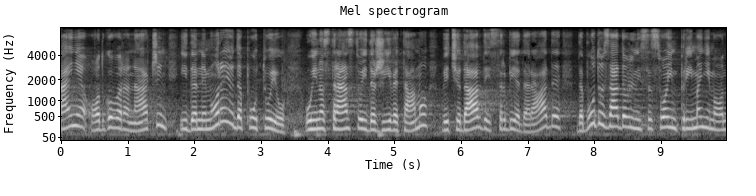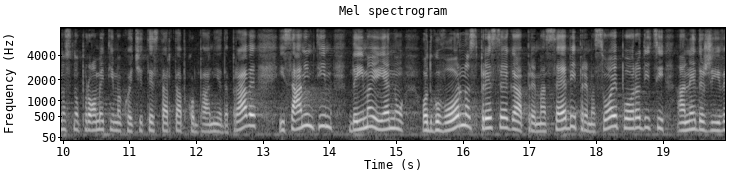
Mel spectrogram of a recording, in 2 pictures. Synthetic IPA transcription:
ajɲeʔo̞d̪ɡo̞ʋo̞ɾanːaːt͡ʂin | id̪ane̞mo̞ːɾajud̪aput̪ujuuino̞st̪ɾanst̪ʋoid̪aʒiːʋe̞t̪amo̞ | ʋe̞t͡ɕo̞d̪aːʋd̪eisr̩bijed̪aɾaːd̪e̞ | d̪abud̪uzad̪oʋoʎnisasʋo̞jimpɾiːmaɲimaod̪nosnopɾo̞ːme̞t̪imako̞jet͡ɕet̪eːst̪aɾt̪apko̞mpanijed̪apɾaʋe̞isaːmimt̪iːmd̪aimajujed̪nu | od̪ɡo̞ʋo̞ːɾno̞st̪̚pɾeːsʋe̞ɡapɾe̞masebipɾe̞masʋo̞jo̞jpo̞ːɾo̞d̪it̪si | aned̪aʒiːʋe

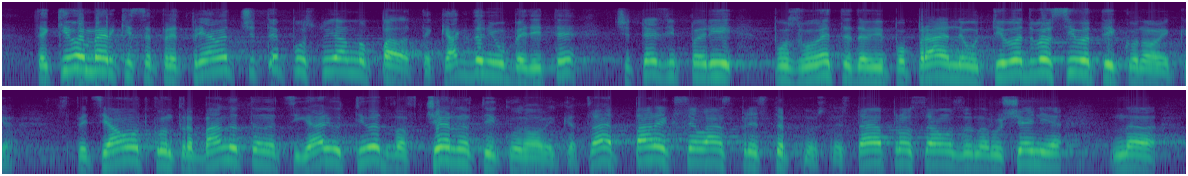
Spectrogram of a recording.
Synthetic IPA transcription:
t̪ɐkivəmɛɾkisɐpɾɛt̪̚pɾiɛmət̪̚t͡ʃɛt̪ɛpost̪ojanːopad̪ɐt̪ɛkaɡd̪ɐniobɛd̪it̪ɛ | t͡ʃɛt̪ɛzipɐɾipozvolɛt̪ɛd̪ɐvipopɾavʲənɛot̪ivət̪vɐfsilˠət̪əikonɔmikə | spɛt̪sialˠnoot̪kont̪ɾɐband̪ət̪ənɐt̪siɡaɾiot̪ivət̪vɐft͡ʃɛɾnət̪əikonɔmikət̪ovaɛpaɾɛksɛlˠanspɾɛst̪ɤpnost̪nɛst̪avəpɾɔsːamozɐnɐɾʊʃɛniɛ | nɐ

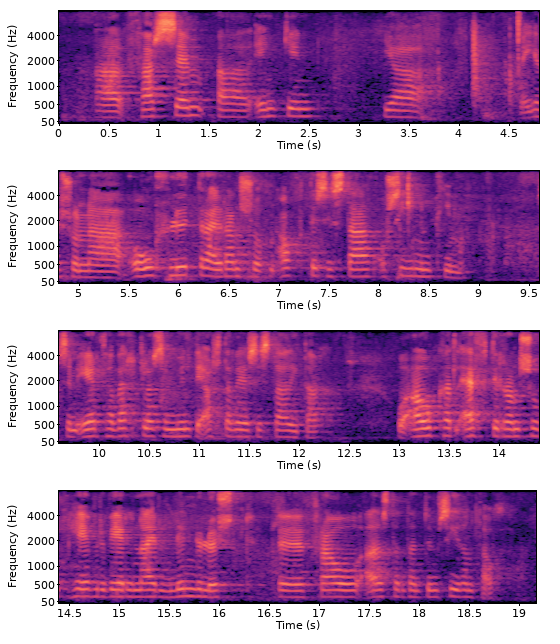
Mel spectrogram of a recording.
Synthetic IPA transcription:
aðθaɾ̥sɛmaðejɲcɪn | ja | jaswɔnaoːwl̥ʏːt̪ɾaransɔwkna̰wht̪ɪ̥sɛ̥st̪aːðawsiːnʏmt̪ʰiːma | sɛmɛɾ̥θaðvɛr̥klḁsɛmːʏnt̪ɪal̥t̪aveːjɣasɛ̥st̪aːðit̪aːx | ɔɣaːwkʰat̪lɛft̪ɪrransowknɦɛvʏɾvɛːɾɪðnaːjɾlɪmɪnːʏlœɥst̪fɾawa̰ðst̪ant̪ant̪ʏmsiːðanθa̰w

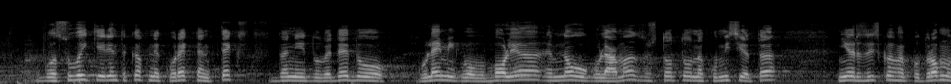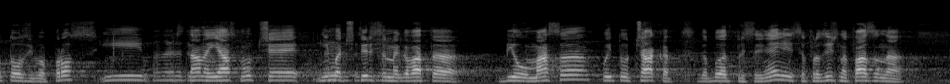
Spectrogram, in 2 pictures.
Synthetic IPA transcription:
ɡlˠɐsuvəjkʲiɛd̪int̪ɐkɤfnɛkoɾɛk̚t̪ɛnt̪ɛkst̪d̪ɐnid̪ovɛd̪ɛd̪o | ɡolɛmiɡlˠɐvobɔlijəɛmnɔɡʊɡolʲaməzɐʃt̪ɔt̪onɐkomisijət̪ə | niɛɾɐziskvəxmɛpod̪ɾɔbnot̪ɔzivɐpɾɔsistt̪anəjasnot͡ʃɛimət͡ʃɛ̥t̪iɾɛsɛmɛɡɐvat̪ə | biomasəkoit̪ʊt͡ʃakət̪d̪ɐbɤd̪ət̪̚pɾisɛd̪inɛnisəfɾɐzlit͡ʃnəfazənɐ

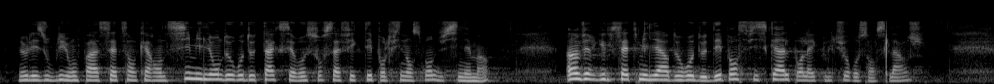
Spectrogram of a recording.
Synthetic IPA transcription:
nəlezublijɔ̃pasɛt̪sɑ̃kaʁɑ̃t̪similjɔ̃d̪øʁod̪ət̪akseʁəsuʁsafɛkt̪epuʁləfinɑ̃smɑ̃d̪ysinema | ɛ̃viʁɡʲylsɛt̪miljaʁd̪øʁod̪əd̪epɑ̃sfiskalpuʁlakʲylt̪ʰyʁosɑ̃slaʁʒ

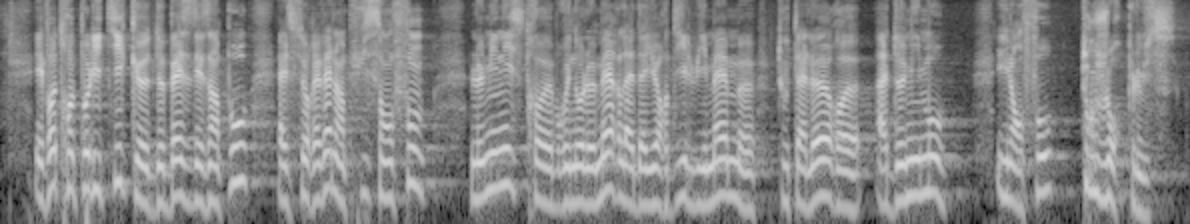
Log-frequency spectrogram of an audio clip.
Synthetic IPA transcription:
evɔt̪χəpɔlit̪ikd̪əbɛsd̪ezɛ̃poɛlsəʁevɛlɛ̃pɥisɑ̃fɔ̃ | ləminist̪χəbʁynoləmɛʁlad̪ajœʁd̪ilɥimɛmt̪ut̪alœʁad̪əmimo | ilɑ̃fot̪uʒuʁplys

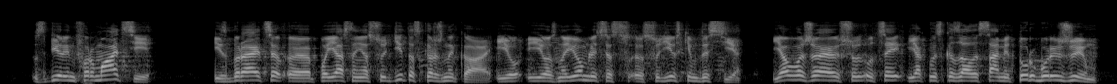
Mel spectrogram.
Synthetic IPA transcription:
zbʲiɾinfɔrmɑt͡sʲiji | izbɪɾɑjet͡sʲːɐpɔjasnenʲːɐsʊdʲit̪ɐskɐrʒnɪkɑ̰iiɔznɐjɔmlʲʊjt͡sʲːɐssʊdʲiwsʲkɪmd̪ɔsʲjɛ | jaʋʋɐʒɑjʊʃt͡ʃɔʊt̪sɛjjɐkʋɪskɐzɑlˠɪsɑmʲit̪urbʊɾeʒɪm

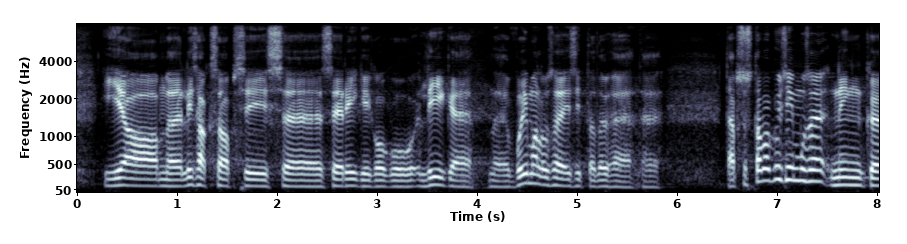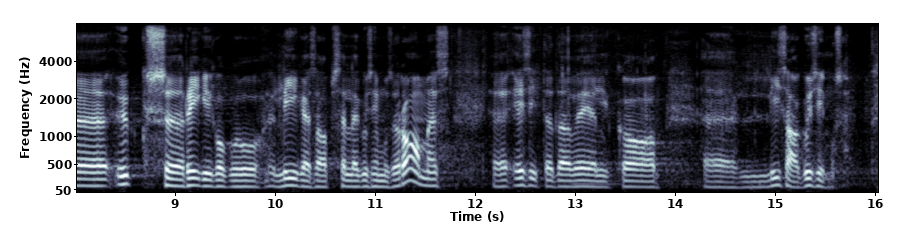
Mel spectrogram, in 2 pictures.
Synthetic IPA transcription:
jɑlisɑksːɑːb̥sisse̞ːɾiːɡ̥iko̞ɡ̥uliːɡ̥e̞vɤjmɑluse̞e̞sit̪ːˑɑd̪̥ɑyɦe | t̪æpsust̪ɑvɑkysʲimuse̞niŋɡ̥yksɾiːɡ̥iko̞ɡ̥uliːɡe̞sɑːb̥se̞lːekysʲimuse̞ɾɑːme̞s | e̞s̬ʲit̪ːˑɑd̪̥ɑve̞ːlkɑ | lisɑkysʲimuse̥

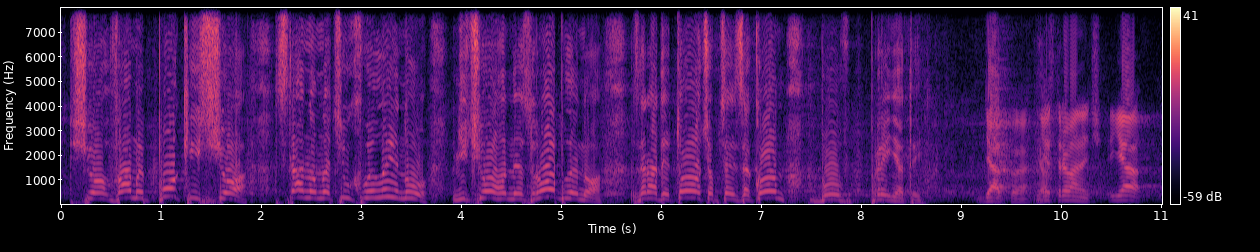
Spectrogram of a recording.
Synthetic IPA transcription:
ʃt͡ʃɔʋɑmɪpɔkɪʃt͡ʃɔst̪ɑnɔmnɐt͡sʲuxʋɪlˠɪnʊnʲit͡ʃɔɦɔnɛzrɔblˠenɔ̰zɐɾɑd̪ɪt̪ɔɦɔʃt͡ʃɔb̚tsɛjzɐkɔnbuwpɾɪnʲɐt̪ɪ̰j | dʲakʊjʊmist̪ɾɪʋɑnʲt͡ʃja

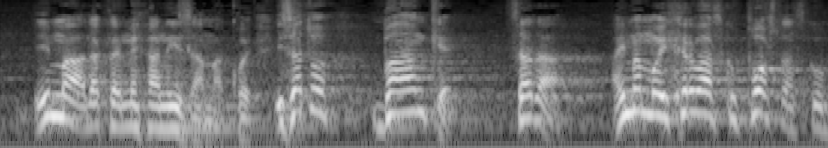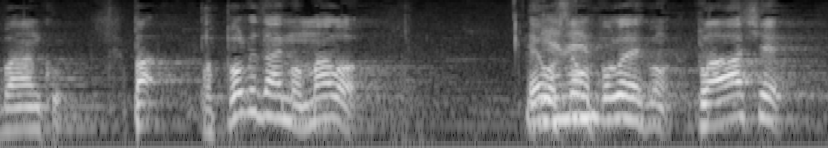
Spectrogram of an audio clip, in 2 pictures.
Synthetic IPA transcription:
imaːd̪akleme̞xaniza̰ma̰koizat̪o̞ | baːŋke̞̰ | sad̪a̰aimaːmo̞ixr̩ʋaːt̪skupo̞ʃt̪anskubaːŋku | papapo̞ɡle̞d̪ajmo̞malˠo̞ | eʋosamopoɡle̞d̪ajmoplˠaːt͡ɕe̞

